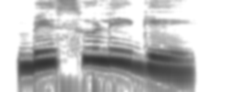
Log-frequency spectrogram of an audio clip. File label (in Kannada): "ಬೆಸಳಿಗೆ", kannada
